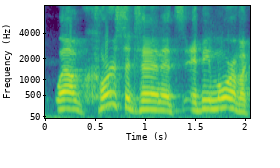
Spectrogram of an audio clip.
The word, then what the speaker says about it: Quercetin: I'm going to butcher the name of it, but Quercetin? Is that it? How you say it? – Quercetin. – Quercetin.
